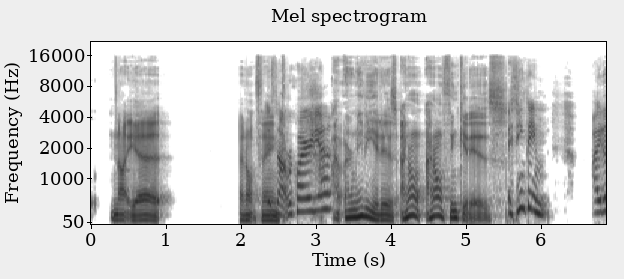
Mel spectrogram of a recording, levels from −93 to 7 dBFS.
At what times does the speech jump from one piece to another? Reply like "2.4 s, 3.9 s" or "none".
none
